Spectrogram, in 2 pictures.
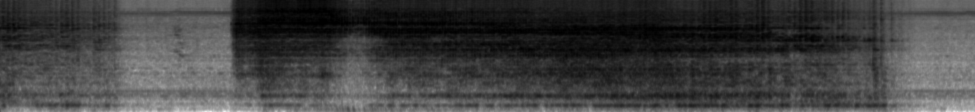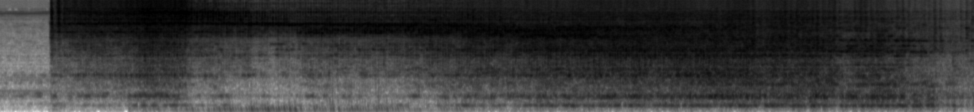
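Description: Turning gouge cutting into the face of a sycamore platter spinning on a wood lathe, hollowing out the centre, with a steady hum from the lathe underneath. The cuts come in three passes, broken by two short pauses, and fade off near the end.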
